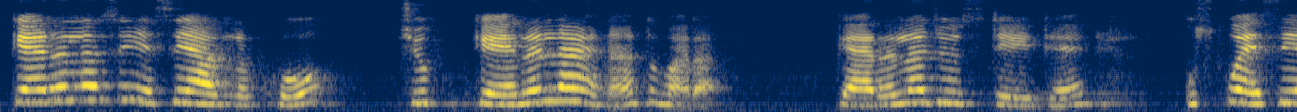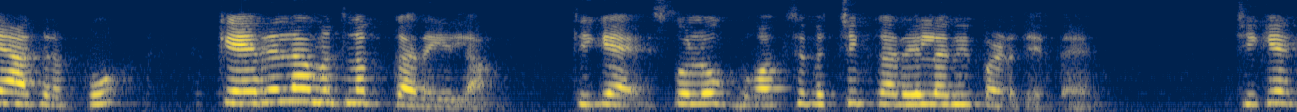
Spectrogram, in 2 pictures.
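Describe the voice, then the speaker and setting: Against a noisy background, a woman whose voice sits high speaks at a measured pace while teaching children in a classroom lesson. She poses questions and answers them herself, addresses the listeners fondly as "beta," and keeps checking in with "theek hai."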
